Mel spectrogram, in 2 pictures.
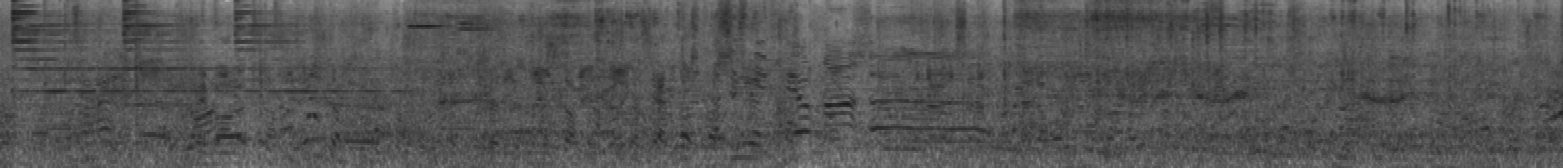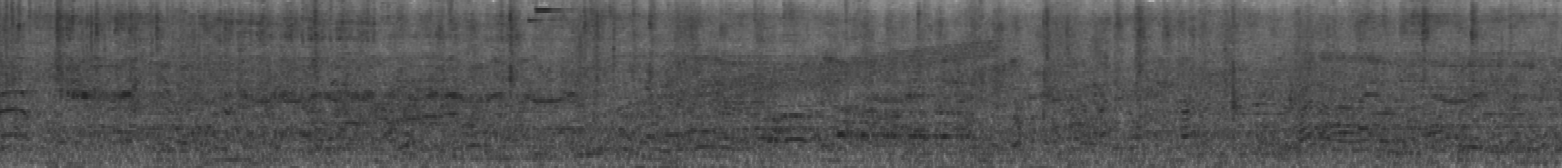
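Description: Pinball machines ring, beep and play electronic music.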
